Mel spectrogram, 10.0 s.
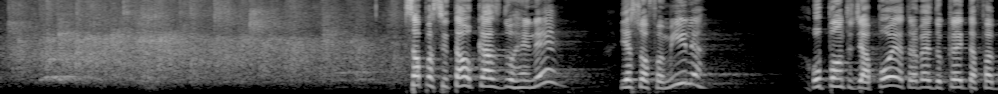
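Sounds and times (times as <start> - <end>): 
audience applause: 0.0 - 4.1
speech: 4.1 - 7.2, 8.1 - 9.9.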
